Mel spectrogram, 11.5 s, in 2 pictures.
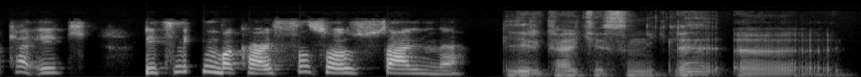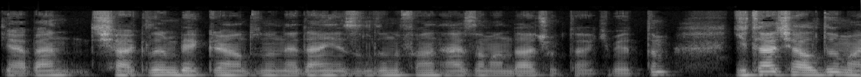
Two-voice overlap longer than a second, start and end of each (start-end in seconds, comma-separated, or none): none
